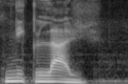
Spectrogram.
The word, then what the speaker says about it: Nikolaj: Did I come pretty close to the way he pronounces his name? – I think it's Nikolai. – Nikolai Coster-Waldau. – I'm just guessing off Brooklyn Nine-Nine. It's a Nikolai. – He played Jamie Lannister? – No, it's Nikolaj.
